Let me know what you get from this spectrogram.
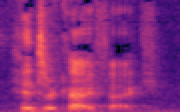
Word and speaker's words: Hinterkaifeck: Hinter. – Hinter. – Kai. – Kai. – Feck. – Feck. – Yes. – Hinterkaifeck. – Hinterkaifeck. To my knowledge, that is how it is said.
